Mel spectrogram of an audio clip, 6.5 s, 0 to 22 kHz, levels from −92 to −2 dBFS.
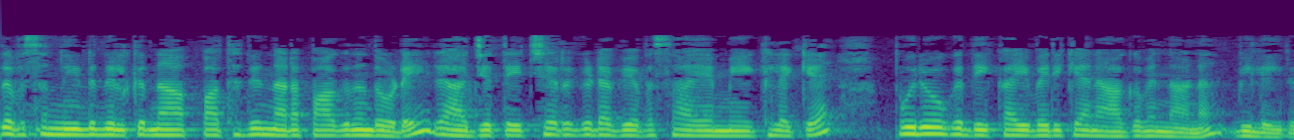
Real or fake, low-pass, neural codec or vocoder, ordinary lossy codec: real; none; none; none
